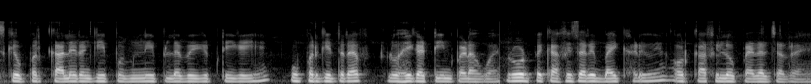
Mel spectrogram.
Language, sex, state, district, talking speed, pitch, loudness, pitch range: Hindi, male, Uttar Pradesh, Lalitpur, 245 wpm, 145 Hz, -18 LUFS, 140-150 Hz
